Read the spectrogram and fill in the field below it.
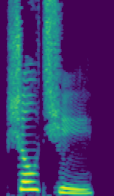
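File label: "收取", Mandarin Chinese; chinese-flashcards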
